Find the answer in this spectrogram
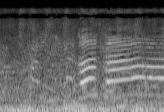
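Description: A young child's high-pitched squeal that rises sharply about a second in and is then held, loud over a background of crowd chatter and music.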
